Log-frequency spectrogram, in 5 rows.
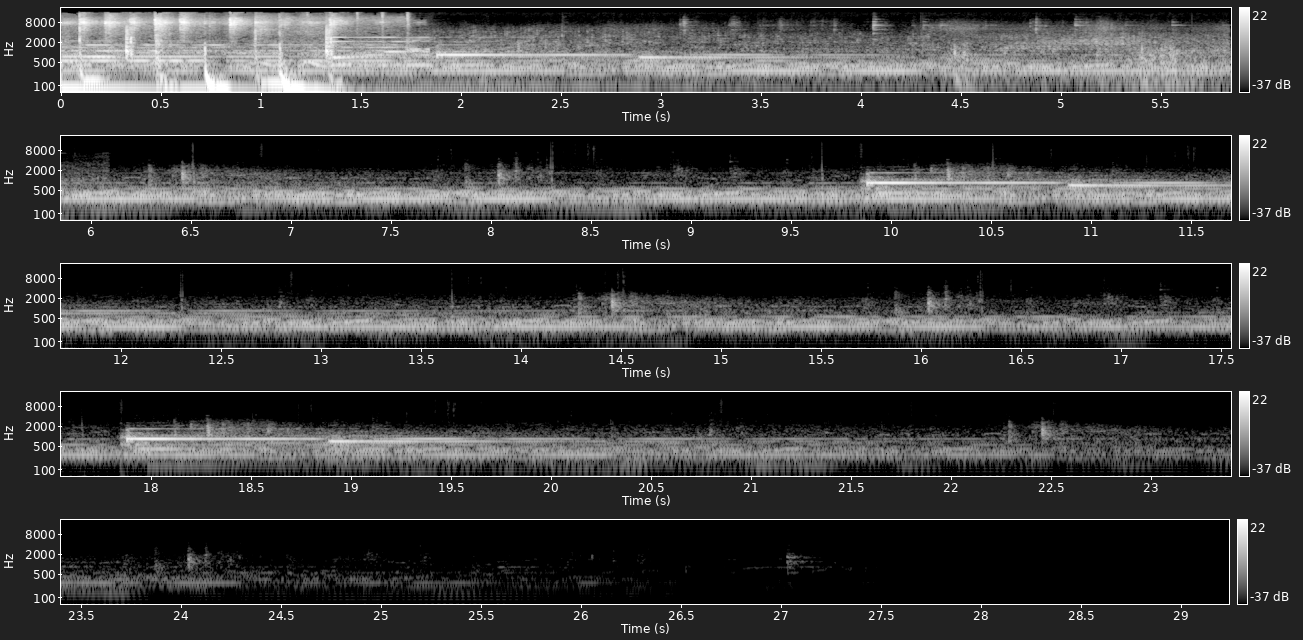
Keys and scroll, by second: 1.2-4.3 typing, 5.3 shift+a, 5.8 s, 6.7 s, 11.8 shift+u, 11.9 s, 12.4 w, 12.7 d, 14.1 ctrl+c, 14.2 ctrl+v, 14.7 g, 17.4 shift+u, 18.2 d, 18.4 s, 20.0 shift+u, 20.2 d, 21.1 s, 21.8 d, 26.8 u, 26.9 m, 27.1 space.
